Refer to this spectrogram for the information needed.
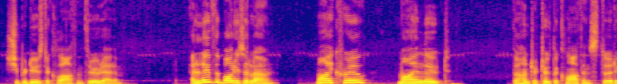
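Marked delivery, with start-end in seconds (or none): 2.4-5.6 high, loud warning; raised, emphatic she-elf voice; possessive dark elf woman. A narrator's reading. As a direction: stake your claim to the loot. She-elf warns off the hunter.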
